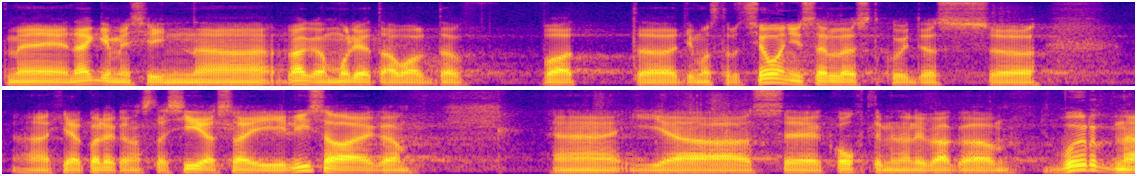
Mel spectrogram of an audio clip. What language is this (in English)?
Estonian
